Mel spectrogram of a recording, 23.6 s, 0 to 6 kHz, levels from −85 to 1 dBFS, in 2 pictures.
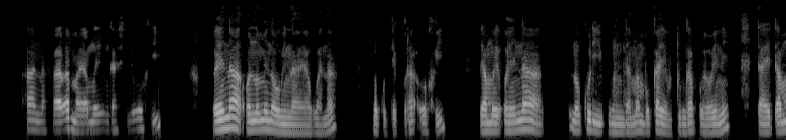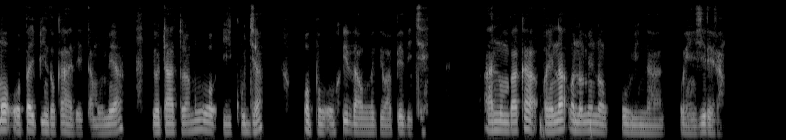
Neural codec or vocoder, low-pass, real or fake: none; 5.4 kHz; real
